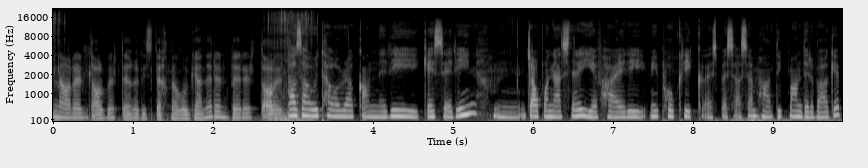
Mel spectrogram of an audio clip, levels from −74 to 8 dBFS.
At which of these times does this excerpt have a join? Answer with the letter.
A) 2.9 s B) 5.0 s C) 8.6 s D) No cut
A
